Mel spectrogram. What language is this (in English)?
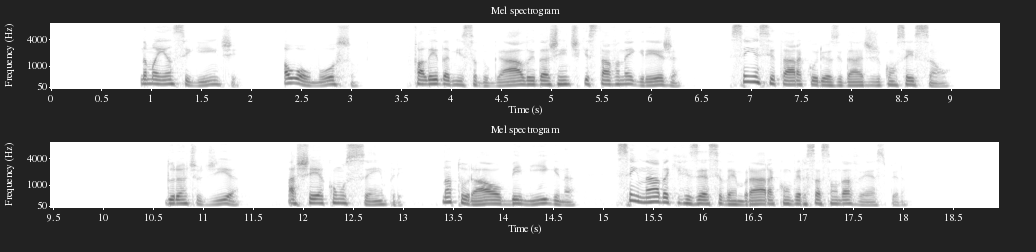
Portuguese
